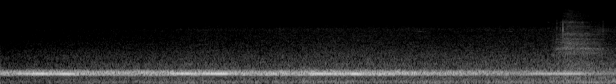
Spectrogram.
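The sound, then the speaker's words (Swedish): Whale song at 52 hertz from the world's loneliest whale: one long, steady droning hum that holds a single pitch for the whole stretch, swelling slightly in a few places, with no talking over it. “Världens ensammaste val må sjunga lite udda, men det finns många öron i havet som hör hans sång.”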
